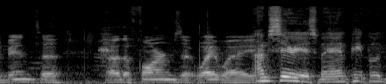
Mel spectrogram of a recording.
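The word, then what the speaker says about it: Huehue: Weiwei, that's how that's pronounced. Yeah, and it's considered one of the... I've been calling it Hugh Hugh.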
